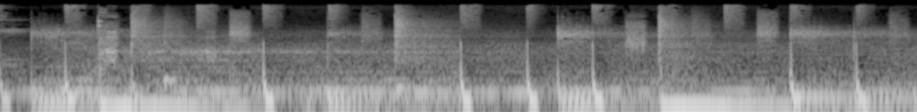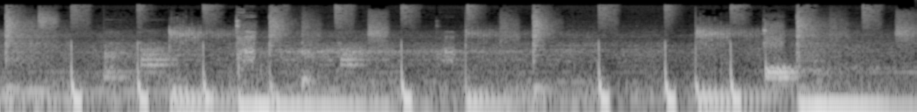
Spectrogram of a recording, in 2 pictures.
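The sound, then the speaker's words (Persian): A dub techno synth loop with a deep throbbing low pulse and hissy, filtered chords that swell and fade like mechanical breathing, punctuated by steady crisp clicks, with no voices. “خودش رو به شکل این صدایی که انگار صدای نفس کشیدن یک ربات نشون میده.”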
